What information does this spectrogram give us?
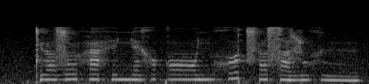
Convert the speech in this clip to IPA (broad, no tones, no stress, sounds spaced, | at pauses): tʼ ʏː zˤ u h a h e ɲ ɛ x ɔ ɡ ɔː ɲ u x ɔ t͡sʰ ʏ sˤ e ɮ u x ʏː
